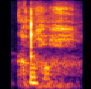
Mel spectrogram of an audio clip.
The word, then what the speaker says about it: Koch: Koch.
